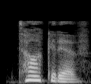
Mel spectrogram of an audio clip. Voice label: "Talkative", English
